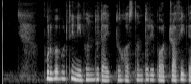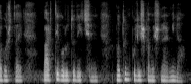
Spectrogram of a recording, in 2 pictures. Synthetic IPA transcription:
puɾboboɾt̪inibʱond̪ʱod̪ait̪ːoɦɔst̪ant̪oɾeɾpɔɾʈɾafik̚bɛbost̪ʰaeba̰ɾt̪ʰiɡuɾut̪ːod̪it̪ːɕʰenːot̪unpuliʃkɔmiʃonaɾmina

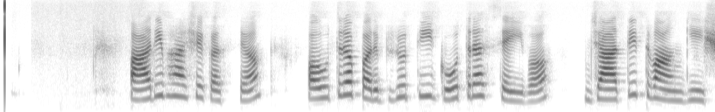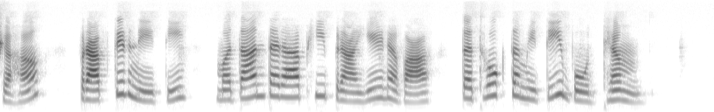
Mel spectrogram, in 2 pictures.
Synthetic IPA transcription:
paːɾibʱaːʃɐkɐsjɐ | pɐwt̪ɾɐpɐɾbʱɾut̪iɡoːt̪ɾɐsjɐjʋɐ | d͡ʒaːt̪it̪ʋaːŋɡiːʃɐɦɐ̆ | pɾaːpt̪iɾneːt̪i | mɐt̪aːnt̪ɐɾaːpʰiːpɾaːjeːɳɐʋaː | t̪ɐt̪ʰoːkt̪ɐmit̪iboːd̪ʱjɐm

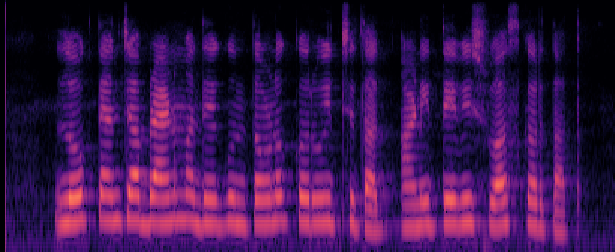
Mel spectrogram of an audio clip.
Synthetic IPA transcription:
lokt̪jaɲt͡ɕjabɾæ̃ɳɖməd̪ʱːjeɡunt̪əʋɳəkːəɾuːitːɕʰit̪at̪̚aɽ̃it̪eʋiɕʋaskəɾt̪at̪

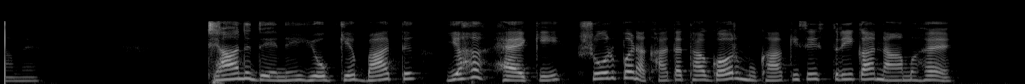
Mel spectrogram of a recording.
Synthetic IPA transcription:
mɦɛː | d̪ʱjaːnd̪eːnejoːɡjəbaːt̪ | jɐɦhɛːkiʃoːɾpəɽ̃ɐkʰat̪ɐt̪ʰaɡɔːɾmʊkʰakɪsist̪ɾiːkanaːmɦɛː

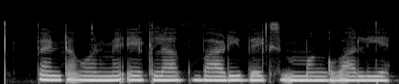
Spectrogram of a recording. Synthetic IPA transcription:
pɛ̃ːɳʈaːɡoːnmḛ̃ʔeːklaːkʰbaːɽibeːksmə̃ŋɡwaːliɦɛː

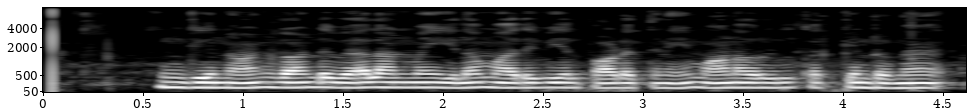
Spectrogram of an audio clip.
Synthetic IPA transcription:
ɪŋɡɯnaːɳɡaːɳɖɯʋeːlaːɳmɐɪɪlɐmɐɾɪʋɪjɐlpaːɽɐt̪ːɪnɐjmaːnɐʋɐɾɣɐɭkɐrkɪndrɐnɐ

